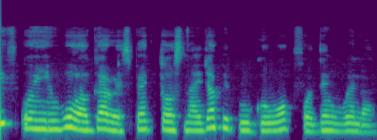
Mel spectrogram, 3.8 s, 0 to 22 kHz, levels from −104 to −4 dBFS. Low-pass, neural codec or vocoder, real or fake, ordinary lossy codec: 10.8 kHz; vocoder, 44.1 kHz, 128 mel bands, Pupu-Vocoder; fake; none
